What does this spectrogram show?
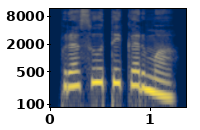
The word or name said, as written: ಪ್ರಸೂತಿಕರ್ಮ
